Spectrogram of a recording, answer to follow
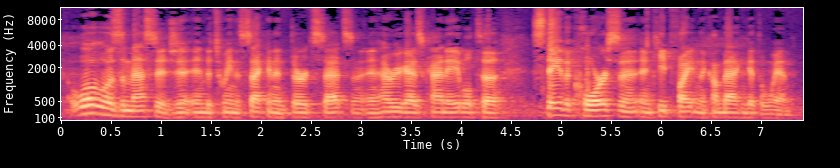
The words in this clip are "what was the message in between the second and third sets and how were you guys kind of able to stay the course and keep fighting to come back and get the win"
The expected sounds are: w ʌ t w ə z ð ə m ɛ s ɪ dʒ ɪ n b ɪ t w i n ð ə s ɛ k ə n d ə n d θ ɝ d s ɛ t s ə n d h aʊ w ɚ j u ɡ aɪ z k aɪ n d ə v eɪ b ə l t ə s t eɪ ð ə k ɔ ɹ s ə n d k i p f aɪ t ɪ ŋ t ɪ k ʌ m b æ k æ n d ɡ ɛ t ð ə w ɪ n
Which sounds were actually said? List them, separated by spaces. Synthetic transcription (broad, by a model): w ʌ t w ə z ð ə m ɛ s ɪ dʒ ɪ n b ɪ t w i n ð ə s ɛ k ə n d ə n θ ɝ d s ɛ t s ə n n h aʊ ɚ j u ɡ aɪ z k aɪ n d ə eɪ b l t ə s t eɪ ð ə k ɔ ɹ s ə n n k i p f aɪ t ɪ ŋ t ɪ k ʌ m b æ k n ɡ ɛ t ð ə w ɪ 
